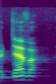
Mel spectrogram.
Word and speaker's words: devar: But to the Hebrews, the word or devar, uh, D E B A R, but the B is pronounced like a V, communicates God's divine speaking, as when God speaks in creation and it comes to pass.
